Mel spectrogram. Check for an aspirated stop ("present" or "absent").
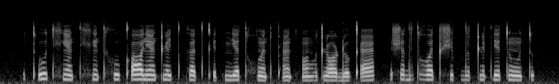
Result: absent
